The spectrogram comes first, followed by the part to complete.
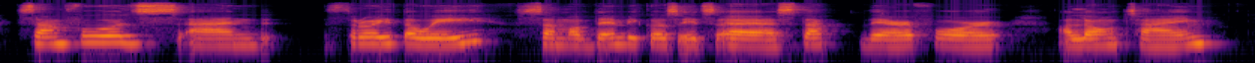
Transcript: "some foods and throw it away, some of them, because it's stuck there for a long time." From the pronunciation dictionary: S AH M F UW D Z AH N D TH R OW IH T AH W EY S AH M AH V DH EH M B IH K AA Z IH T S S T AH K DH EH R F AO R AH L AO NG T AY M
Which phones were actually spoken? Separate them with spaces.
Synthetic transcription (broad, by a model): S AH M F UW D S AH N D TH R OW IH T AH W EY S AH M AH V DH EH M B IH K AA S IH T S S T AH K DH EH R F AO R AH L AO NG T AY M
